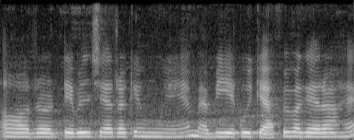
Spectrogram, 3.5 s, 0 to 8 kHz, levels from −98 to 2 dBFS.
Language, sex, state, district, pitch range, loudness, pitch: Hindi, female, Uttar Pradesh, Deoria, 220-230 Hz, -19 LUFS, 225 Hz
